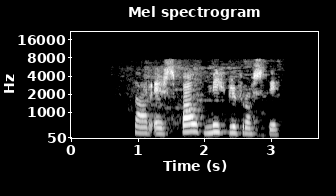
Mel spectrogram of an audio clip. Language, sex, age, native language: Icelandic, female, 8, Icelandic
